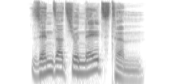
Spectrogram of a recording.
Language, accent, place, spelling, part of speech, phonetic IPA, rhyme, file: German, Germany, Berlin, sensationellstem, adjective, [zɛnzat͡si̯oˈnɛlstəm], -ɛlstəm, De-sensationellstem.ogg
- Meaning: strong dative masculine/neuter singular superlative degree of sensationell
